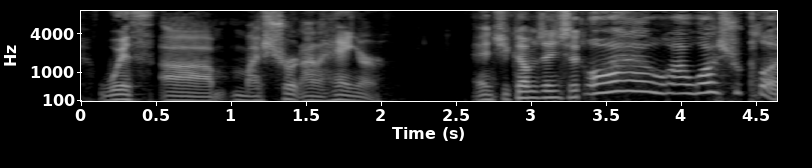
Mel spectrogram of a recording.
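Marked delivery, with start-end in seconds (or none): 3.4-4.6 high, polite nanny voice. Retold or imitated. Imitating the nanny handing over his shirt, high and polite. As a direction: lift it high and sweet, very polite. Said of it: "Like, very nice, like, very polite".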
